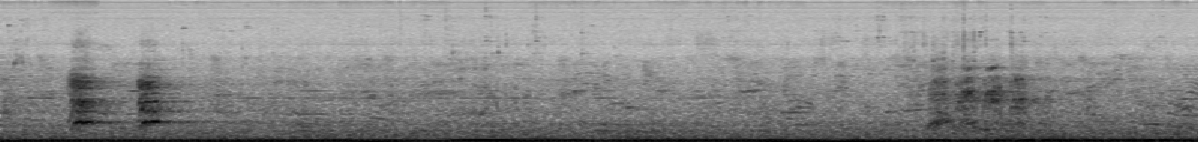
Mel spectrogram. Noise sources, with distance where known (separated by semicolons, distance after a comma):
dog barking or whining, far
